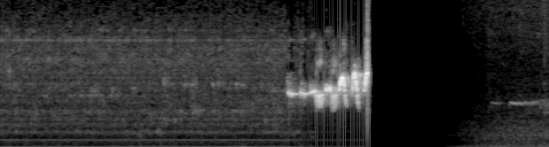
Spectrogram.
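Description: A Black Redstart gives a brief, high crackling burst of song lasting under a second, over a low steady hum.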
